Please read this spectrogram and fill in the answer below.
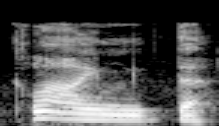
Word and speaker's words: climbed: climb, climbed, climbed. No B, no B. Don't say the B. It's silent.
